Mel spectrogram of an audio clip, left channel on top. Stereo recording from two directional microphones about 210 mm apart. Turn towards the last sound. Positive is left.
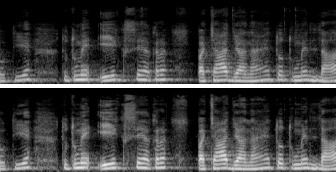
turn(degrees=-25)  # may be behind; listen again after turning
